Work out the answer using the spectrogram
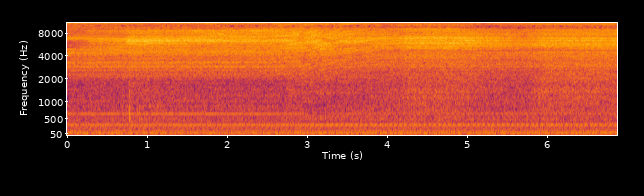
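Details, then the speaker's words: Turbo Civic (600 hp) with low oil pressure, oil feed line to top of turbo removed and blown through with compressed air: steady, unbroken high hiss with no sputter or choking; line flows freely and is clear. "It's pushing out? Yeah, oh yeah. It sounds like it's flowing pretty freely."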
